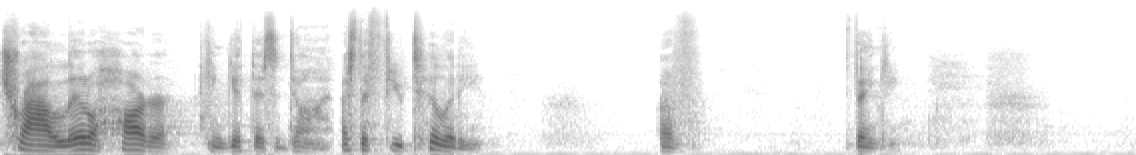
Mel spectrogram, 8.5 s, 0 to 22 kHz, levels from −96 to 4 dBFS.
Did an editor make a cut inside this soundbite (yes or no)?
yes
